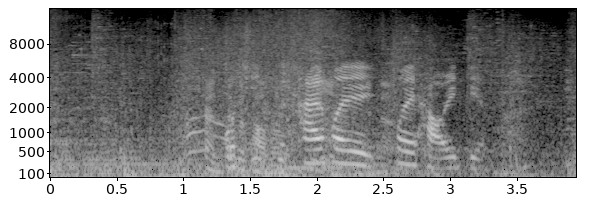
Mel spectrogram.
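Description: A young woman talks excitedly close to a microphone.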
